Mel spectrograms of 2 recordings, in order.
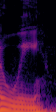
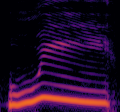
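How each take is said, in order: First: Low, deadpan "Wee". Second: Squeaky high playful wee. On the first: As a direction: drop "Wee" flat and low. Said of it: "He said". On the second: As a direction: squeal it like a kid on a ride. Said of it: "and he went". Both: Retold or imitated.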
